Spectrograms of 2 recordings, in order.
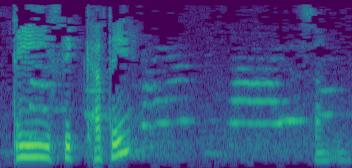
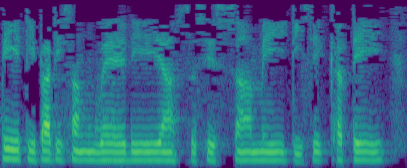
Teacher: he's always reciting it with a long T. But not even just an ordinary long T, but a slightly drawn out and paused long T · Shown in: first take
